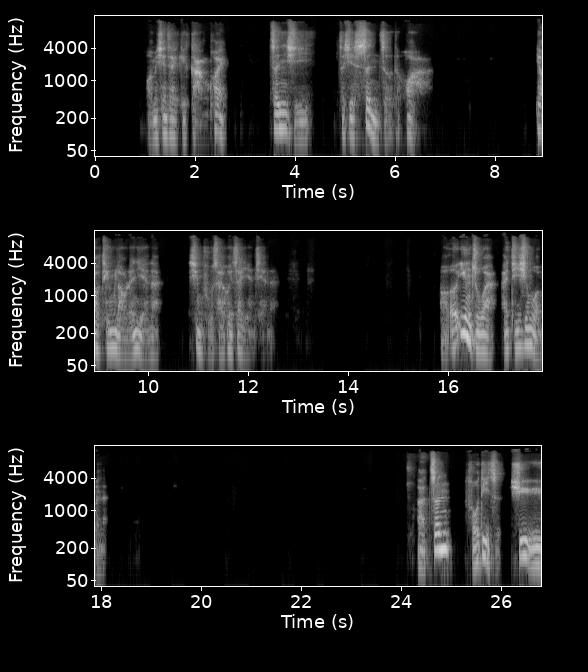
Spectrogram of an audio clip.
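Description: A middle-aged man speaks calmly and clearly into a microphone, in short phrases with pauses.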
